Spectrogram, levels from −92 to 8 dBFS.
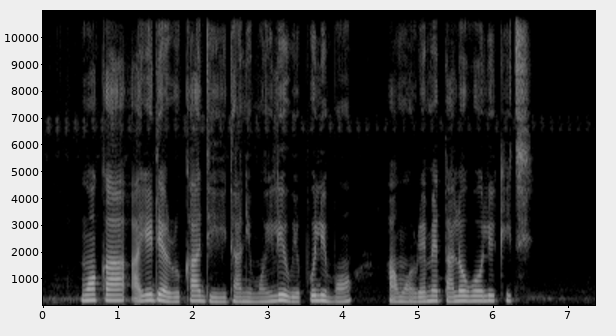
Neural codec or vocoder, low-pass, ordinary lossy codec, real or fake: none; none; none; real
